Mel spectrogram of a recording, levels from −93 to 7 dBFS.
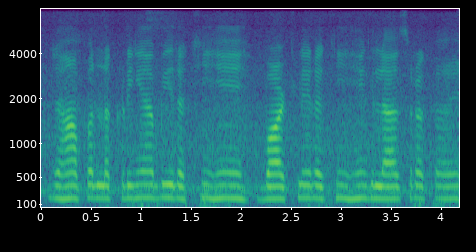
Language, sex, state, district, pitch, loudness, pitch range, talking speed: Hindi, female, Chhattisgarh, Sarguja, 185 Hz, -19 LUFS, 180-190 Hz, 170 wpm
